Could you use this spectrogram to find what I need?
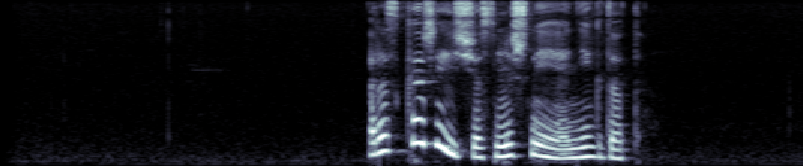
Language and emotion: Russian, positive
